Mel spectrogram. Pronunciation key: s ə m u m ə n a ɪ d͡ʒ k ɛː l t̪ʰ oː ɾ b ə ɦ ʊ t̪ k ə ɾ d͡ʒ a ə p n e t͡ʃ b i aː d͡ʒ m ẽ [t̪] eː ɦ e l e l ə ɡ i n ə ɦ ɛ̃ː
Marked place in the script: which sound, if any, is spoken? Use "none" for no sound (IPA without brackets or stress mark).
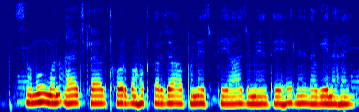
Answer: d̪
